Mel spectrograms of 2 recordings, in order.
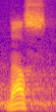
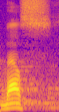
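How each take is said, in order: No difference in how they are said.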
